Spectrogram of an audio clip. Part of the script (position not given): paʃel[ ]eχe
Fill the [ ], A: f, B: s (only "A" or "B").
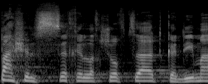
B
